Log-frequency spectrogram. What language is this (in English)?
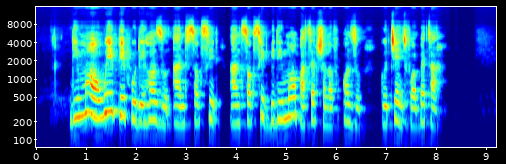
Nigerian Pidgin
